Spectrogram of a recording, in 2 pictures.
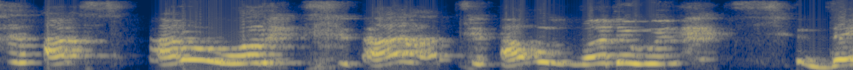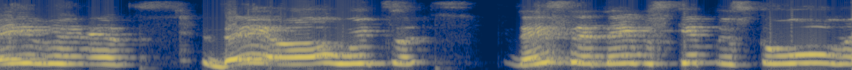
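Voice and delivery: put-on high, teary little-kid voice, words breaking; scared crying child. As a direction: plead like a frightened six-year-old about to be punished. Scared kid before a beating.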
